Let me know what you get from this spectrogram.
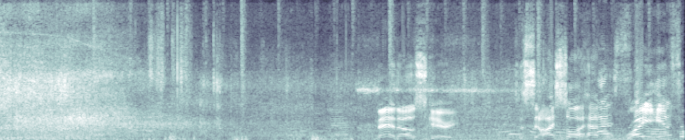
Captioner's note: cars driving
